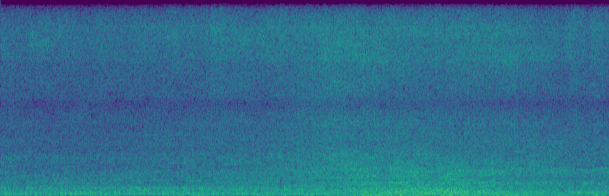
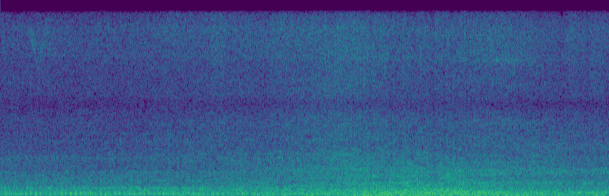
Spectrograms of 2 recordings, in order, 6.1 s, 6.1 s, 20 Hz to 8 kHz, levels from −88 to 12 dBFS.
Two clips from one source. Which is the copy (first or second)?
first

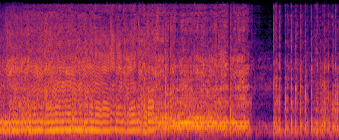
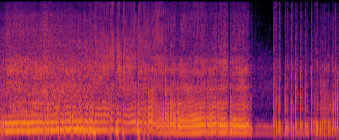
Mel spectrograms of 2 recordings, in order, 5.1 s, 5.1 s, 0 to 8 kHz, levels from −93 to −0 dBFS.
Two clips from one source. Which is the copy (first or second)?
first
